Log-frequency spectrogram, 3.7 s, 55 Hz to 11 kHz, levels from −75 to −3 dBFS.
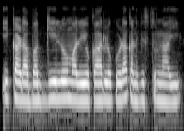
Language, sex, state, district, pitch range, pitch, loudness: Telugu, male, Telangana, Hyderabad, 190-205 Hz, 195 Hz, -15 LUFS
